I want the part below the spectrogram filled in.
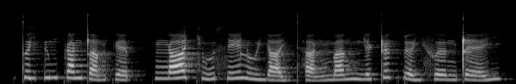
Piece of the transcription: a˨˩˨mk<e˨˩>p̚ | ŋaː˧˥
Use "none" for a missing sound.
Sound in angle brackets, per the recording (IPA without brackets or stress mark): ɛ˨˩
